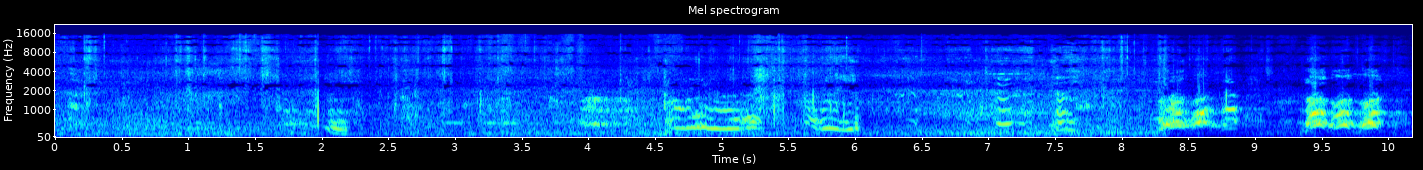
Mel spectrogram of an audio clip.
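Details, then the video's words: Desi dog Tofy, a female Indian pariah dog, on her daily morning walk: scattered yips and whimpery sounds amid background noise, building to clusters of short barks near the end. "My desi dog barking"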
